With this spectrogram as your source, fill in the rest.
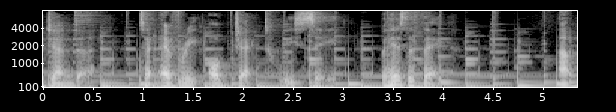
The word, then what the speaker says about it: sē: If you were talking about a masculine object, instead of the, you would say se. If you were talking about a feminine object, you would say seyo.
